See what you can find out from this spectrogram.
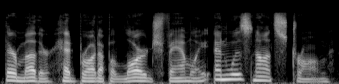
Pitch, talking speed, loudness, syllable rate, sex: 155 Hz, 210 wpm, -17 LUFS, 5.0 syllables/s, female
